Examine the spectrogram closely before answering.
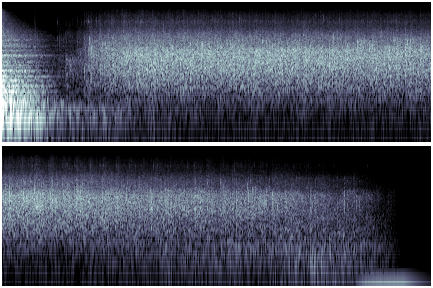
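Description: A wind band's final chord dies away about a second in, then a hall audience applauds steadily. The applause slowly fades and cuts off near the end.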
